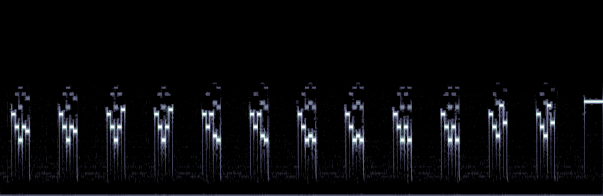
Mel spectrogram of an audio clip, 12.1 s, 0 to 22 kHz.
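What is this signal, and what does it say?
Five-tone selective call (ZVEI), heard as quick runs of five tones, tones of about 70 ms. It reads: 85254 85254 85259 85259 85832 85832 85232 85232 85252 85252 85306 85306
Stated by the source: ZVEI five-tone selective call received by SDR.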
